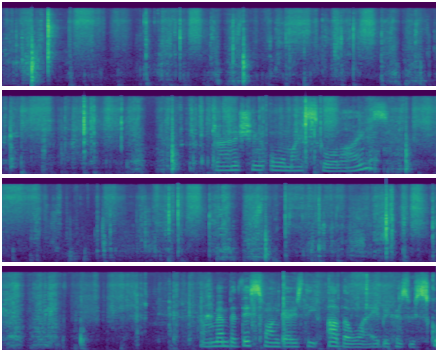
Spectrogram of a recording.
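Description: Card stock rustles and slides across a mat.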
